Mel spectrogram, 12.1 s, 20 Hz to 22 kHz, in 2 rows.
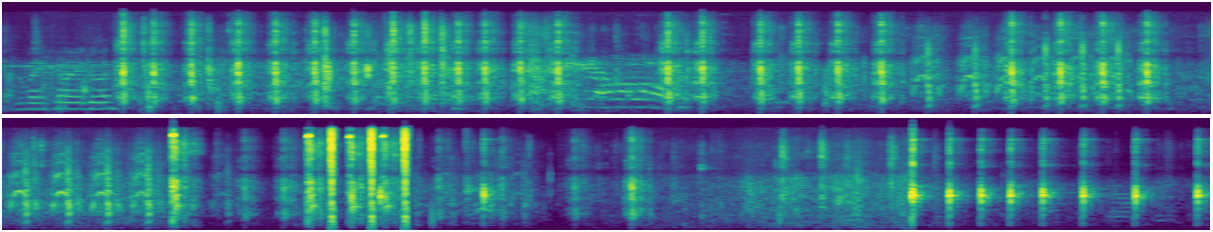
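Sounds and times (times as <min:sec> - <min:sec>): airsoft rifle shots: 0:00.6 - 0:09.3.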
